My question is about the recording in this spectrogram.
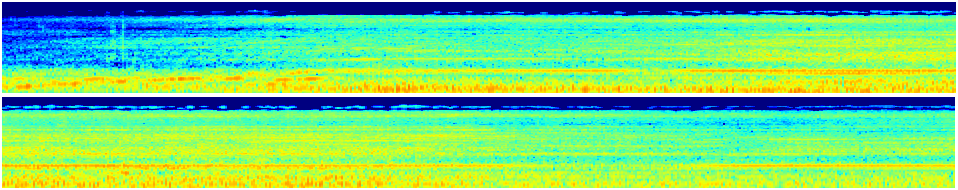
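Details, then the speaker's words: Goodman gas furnace on a no-heat call, jumped out: the induced draft motor spins up and whines, rising then holding steady and high. Its bearings are a little noisy, but probably not the cause of the fault. "That's just the induced draft motor. You're right, it's whining a little bit. That's to vent the gas out."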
